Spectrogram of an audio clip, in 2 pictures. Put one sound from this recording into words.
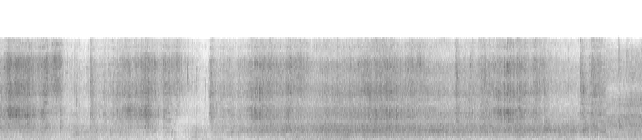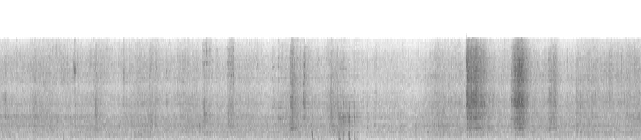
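Shovels scrape and crunch into gravel and sand.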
